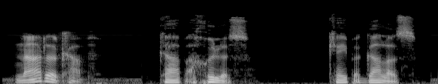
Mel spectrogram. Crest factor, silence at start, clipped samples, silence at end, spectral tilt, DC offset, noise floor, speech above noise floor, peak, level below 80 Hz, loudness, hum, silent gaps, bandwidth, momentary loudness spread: 20 dB; 0.05 s; under 0.1%; 0 s; -6 dB/octave; under 0.1%; -62 dBFS; 42 dB; -2 dBFS; -40 dBFS; -21 LUFS; none; none; 10.5 kHz; 9 LU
